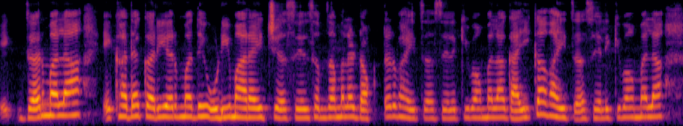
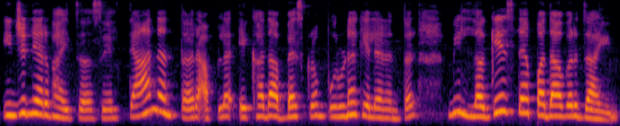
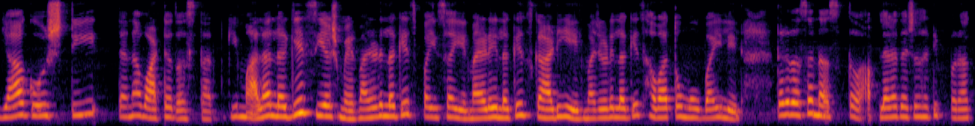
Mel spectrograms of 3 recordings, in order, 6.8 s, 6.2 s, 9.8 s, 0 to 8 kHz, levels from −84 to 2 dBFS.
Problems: none marked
